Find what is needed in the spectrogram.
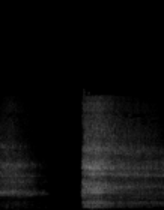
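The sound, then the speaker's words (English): A slow exhale through the mouth during a guided breathing exercise: a steady, airy, breathy rush of air that follows a brief pause after the held breath and continues evenly to the end. “And then just exhaling out through your mouth.”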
